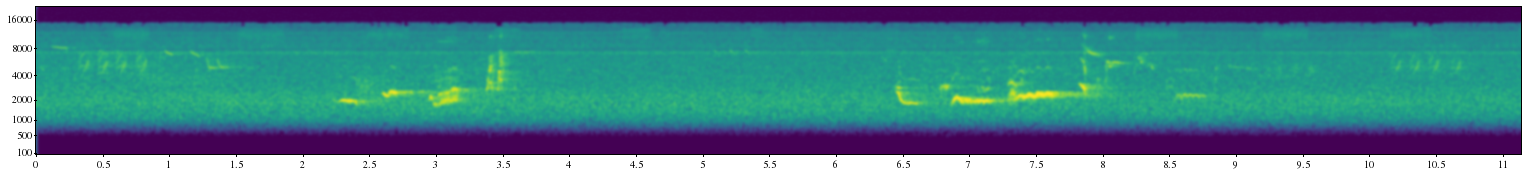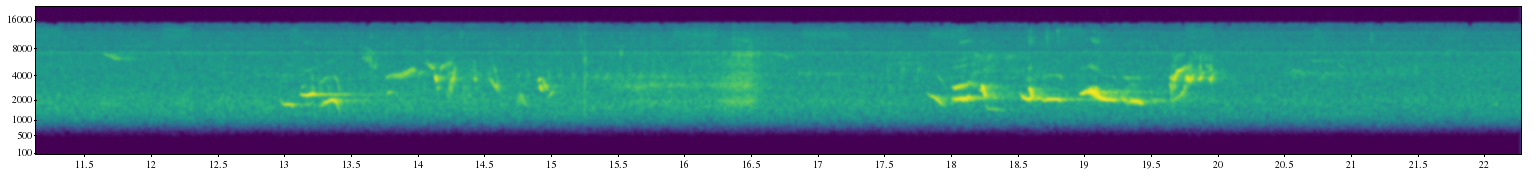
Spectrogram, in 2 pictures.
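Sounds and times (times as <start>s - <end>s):
hiss: 0.0s - 22.2s
common blackbird singing: 0.1s - 1.6s, 2.2s - 3.8s, 6.4s - 10.8s, 12.9s - 21.5s.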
